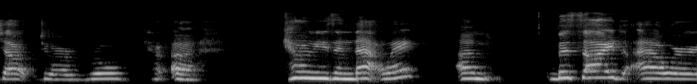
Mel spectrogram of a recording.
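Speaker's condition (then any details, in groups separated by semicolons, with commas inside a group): Cerebral palsy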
